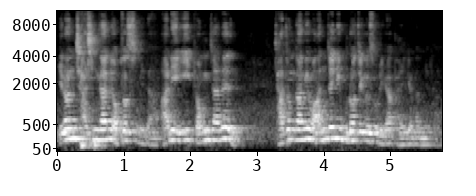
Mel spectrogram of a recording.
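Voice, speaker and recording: High-pitched preacher in an echoey church. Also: male voice, lively intonation, fast, darkish tone, a little hiss or hum. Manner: earnest preaching, acting out quoted voices and questions. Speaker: pastor. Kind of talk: sermon. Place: church sanctuary. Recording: echoey church hall picked up from a distance.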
